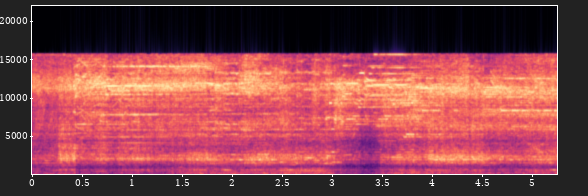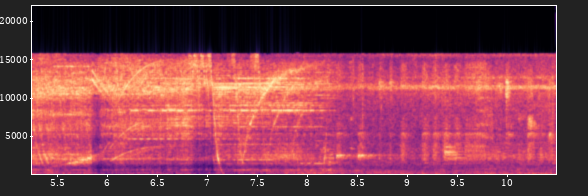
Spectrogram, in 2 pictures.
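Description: Oshi! Bancho 3 pachislot machine playing its music and sound effects as the reels stop and a Bancho Bonus is awarded, with sweeping effect tones about six seconds in. Under it is the steady din of a busy pachinko hall.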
